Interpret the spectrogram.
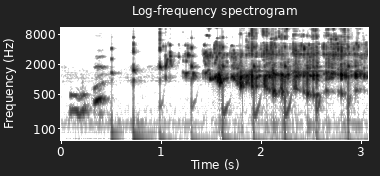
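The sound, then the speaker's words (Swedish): A few separate drips land in a glass, then liquid pours in steadily with a bubbly, gurgling splash that carries on for a couple of seconds, fairly quiet. “Vi får väl se om det bubblar någonting då.”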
